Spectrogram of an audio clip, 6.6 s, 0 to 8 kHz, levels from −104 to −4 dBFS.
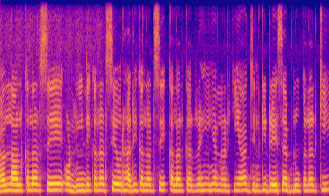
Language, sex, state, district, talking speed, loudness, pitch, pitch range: Hindi, female, Uttar Pradesh, Jyotiba Phule Nagar, 210 wpm, -16 LUFS, 245 Hz, 240-255 Hz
